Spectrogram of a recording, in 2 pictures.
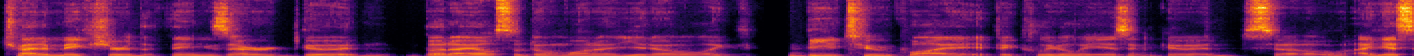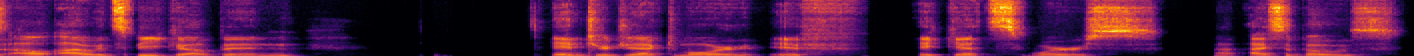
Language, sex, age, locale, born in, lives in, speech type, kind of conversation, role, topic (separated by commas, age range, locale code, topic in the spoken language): English, male, 25-29, en-US, United States, United States, conversation, advice, user, How do I decide whether to rebuild trust or leave after my partner betrayed me?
